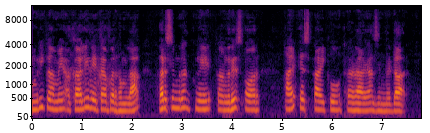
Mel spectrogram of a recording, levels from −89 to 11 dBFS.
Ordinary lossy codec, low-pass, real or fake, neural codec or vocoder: AAC, 32 kbps; 10.8 kHz; fake; codec, 24 kHz, 3 kbps, HILCodec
